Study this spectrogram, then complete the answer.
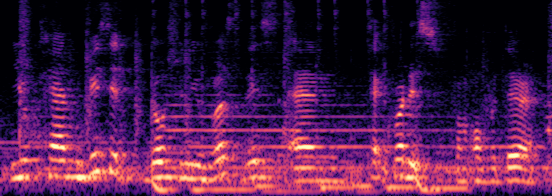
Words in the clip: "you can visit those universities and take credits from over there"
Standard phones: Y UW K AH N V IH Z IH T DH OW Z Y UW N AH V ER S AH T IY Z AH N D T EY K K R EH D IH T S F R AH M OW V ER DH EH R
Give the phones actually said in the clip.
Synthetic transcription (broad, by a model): Y UW K AH N V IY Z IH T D OW S Y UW N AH V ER S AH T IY S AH N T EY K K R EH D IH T S F R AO M OW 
